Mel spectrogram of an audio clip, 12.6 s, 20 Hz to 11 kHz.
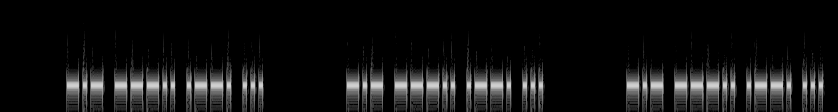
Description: Morse code, heard as a keyed tone, about 20 wpm, 700 Hz. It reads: K8PS K8PS K8PS
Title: USA Call Signs - 4 Characters - Repeated 3x - 20wpm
